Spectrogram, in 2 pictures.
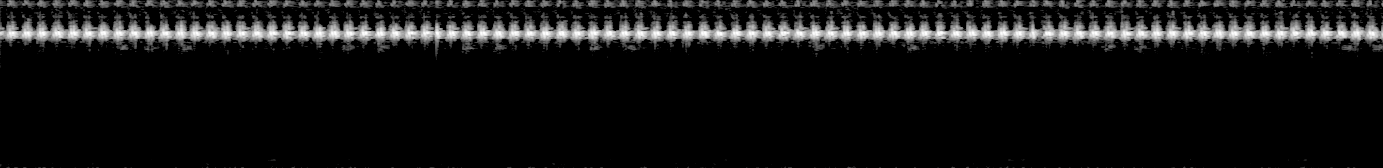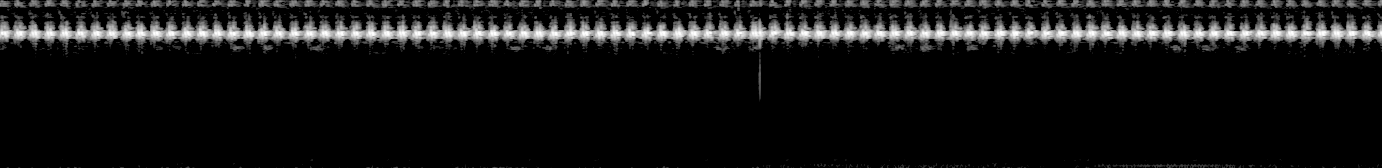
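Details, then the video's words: Crickets singing, one among them eating, produce a steady piercing trill of fast even pulses for the whole stretch; a sharp click and a slight rise in low rumble appear toward the end. "Sonido de Grillo"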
